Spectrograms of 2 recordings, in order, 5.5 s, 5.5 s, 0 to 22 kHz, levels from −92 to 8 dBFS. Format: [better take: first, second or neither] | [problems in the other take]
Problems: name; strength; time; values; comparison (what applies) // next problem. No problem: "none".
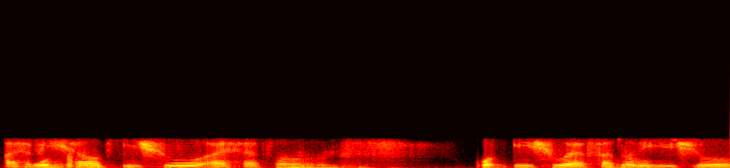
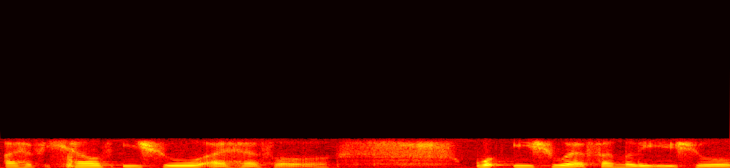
second | noise reduction (neural mask model RNNoise)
